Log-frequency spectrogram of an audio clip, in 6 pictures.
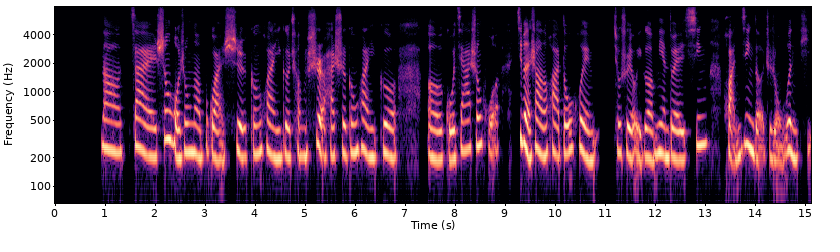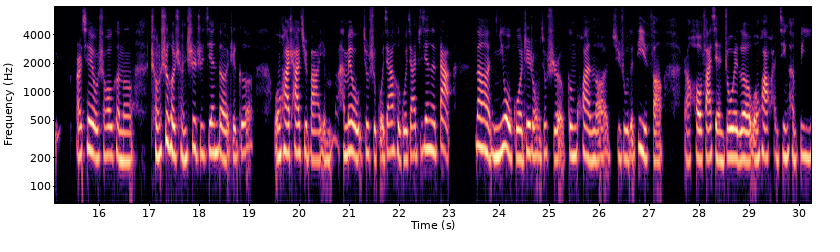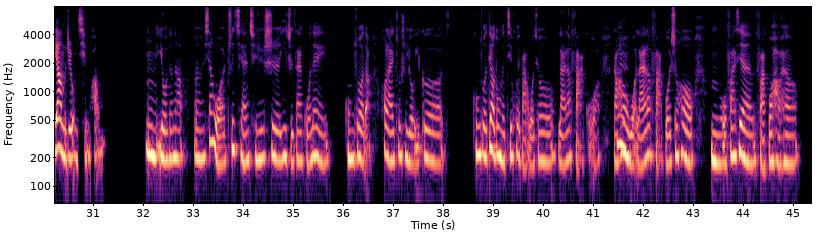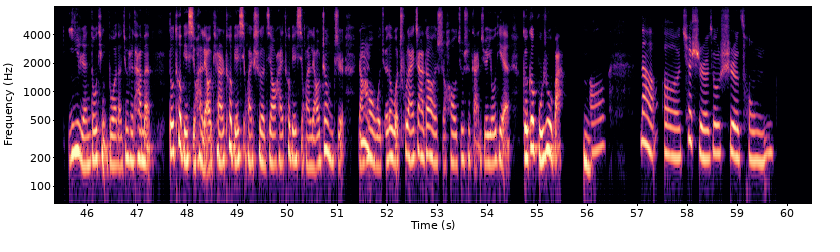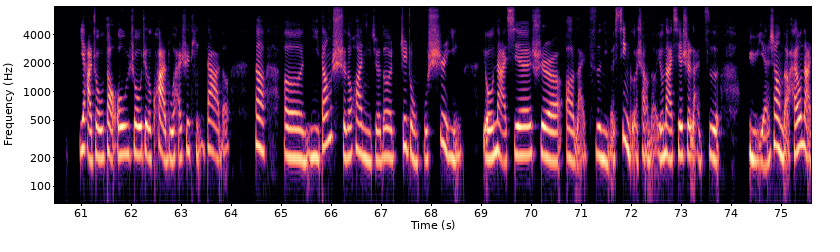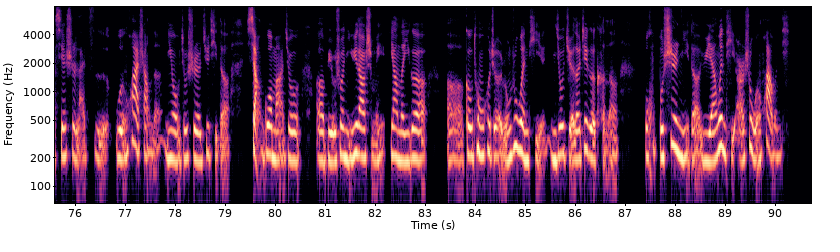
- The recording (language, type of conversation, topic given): Chinese, podcast, 你如何在适应新文化的同时保持自我？
- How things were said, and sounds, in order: other background noise; "像" said as "hiang"; joyful: "特别喜欢聊天儿"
